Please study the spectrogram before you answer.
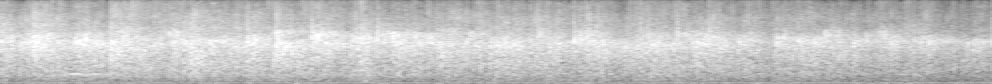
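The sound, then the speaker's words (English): A crowd claps steadily in dense, sustained applause that stays fairly even for about six seconds, a broad crackling wash of many hands with no voices standing out. “So if we can give them a big round of applause, that'd be fantastic.”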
